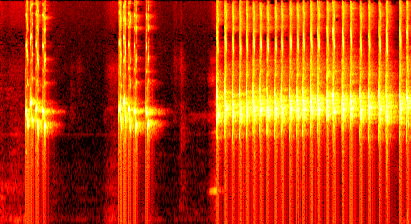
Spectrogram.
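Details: Yellow-vented bulbul in fighting, rival-challenging mood: two brief chattering phrases, then a long rapid run of repeated sharp notes, about three per second, continuing to the end.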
